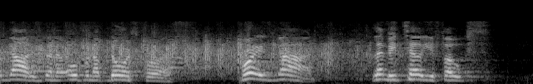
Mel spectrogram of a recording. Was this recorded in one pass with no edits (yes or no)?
no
